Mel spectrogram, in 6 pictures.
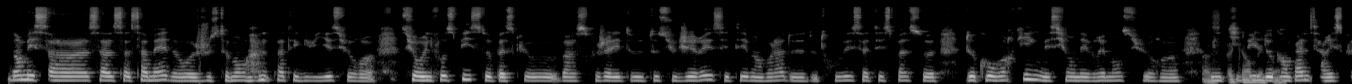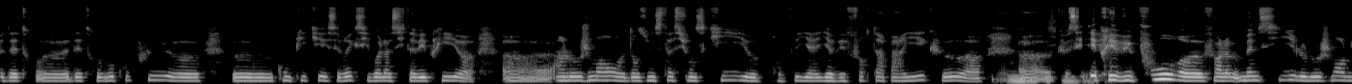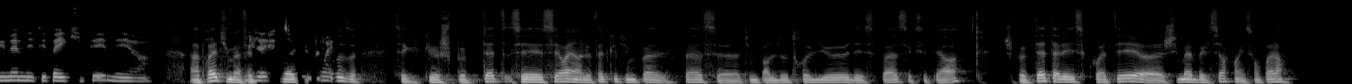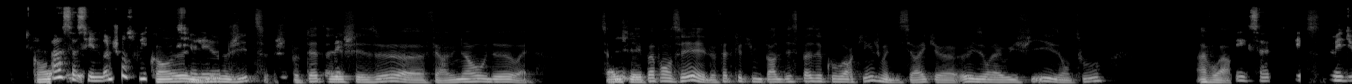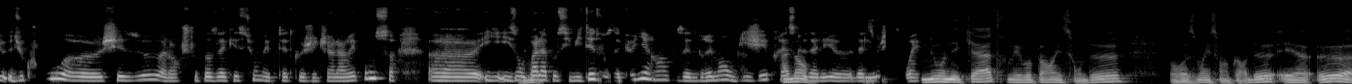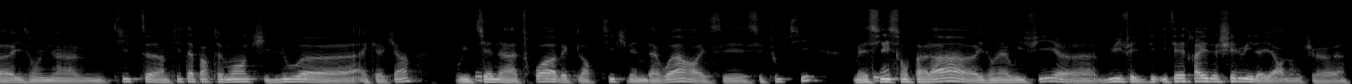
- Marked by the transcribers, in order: in English: "coworking"; other background noise; in English: "coworking"; tapping
- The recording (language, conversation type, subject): French, advice, Comment profiter des vacances même avec peu de temps ?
